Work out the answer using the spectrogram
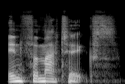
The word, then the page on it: informatics: British English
